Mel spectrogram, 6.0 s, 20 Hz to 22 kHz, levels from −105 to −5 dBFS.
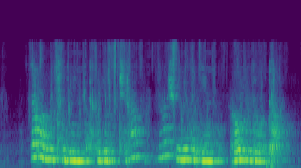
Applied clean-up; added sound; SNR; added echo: neural separator model SepFormer DNS4.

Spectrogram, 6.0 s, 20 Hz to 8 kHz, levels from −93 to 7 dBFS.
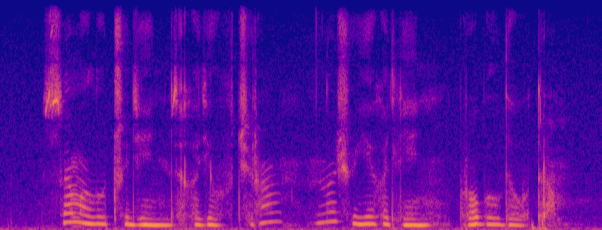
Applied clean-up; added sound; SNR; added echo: none; none; none; none.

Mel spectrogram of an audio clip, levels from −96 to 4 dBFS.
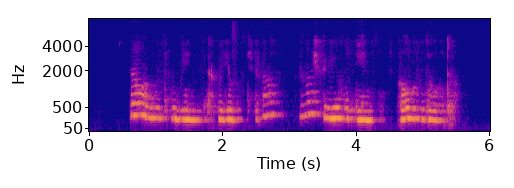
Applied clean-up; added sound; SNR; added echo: neural mask model DeepFilterNet 3.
